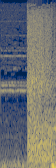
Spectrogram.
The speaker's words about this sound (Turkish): Önce bir el silah sesi duyuldu. Ardından ikinci el daha ateş edildi.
